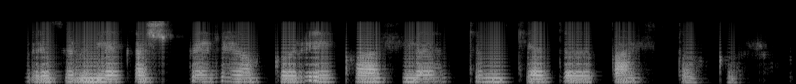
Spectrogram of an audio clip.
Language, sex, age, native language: Icelandic, female, 50-59, Icelandic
